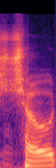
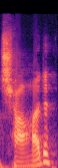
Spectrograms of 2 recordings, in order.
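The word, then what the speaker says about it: Ch'od: did you know that the name of the big lizard character is Cho and not chod CH yes are you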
